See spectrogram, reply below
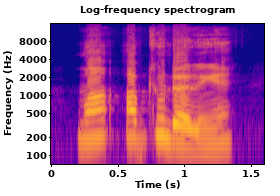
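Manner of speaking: plain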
